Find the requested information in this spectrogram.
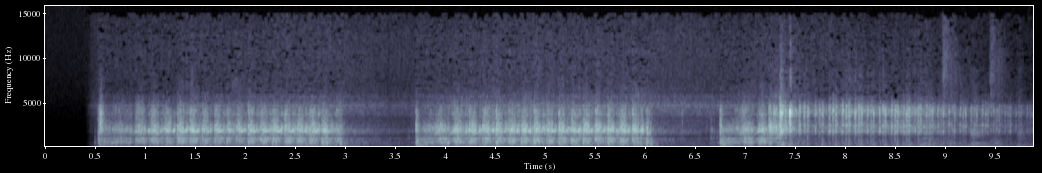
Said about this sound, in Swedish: Ja, det här skulle föreställa en gammal skruttig bil och inte en Rolls Royce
